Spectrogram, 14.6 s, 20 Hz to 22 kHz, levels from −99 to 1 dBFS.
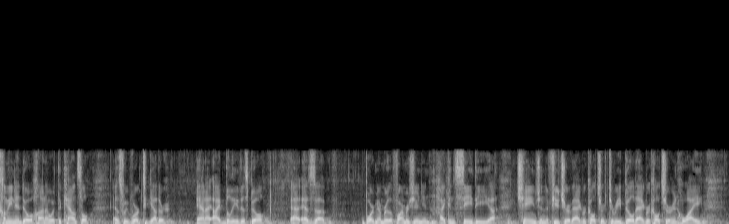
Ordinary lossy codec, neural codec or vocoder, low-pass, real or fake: MP3, 64 kbps; codec, 16 kHz, 4.8 kbps, FACodec; 7.2 kHz; fake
